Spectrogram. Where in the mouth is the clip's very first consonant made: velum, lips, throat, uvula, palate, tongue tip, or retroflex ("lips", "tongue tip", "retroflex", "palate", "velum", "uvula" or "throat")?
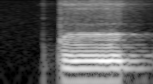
lips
